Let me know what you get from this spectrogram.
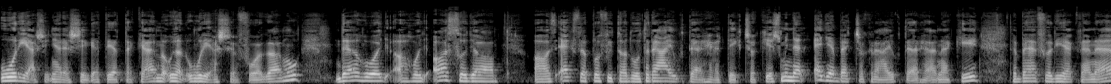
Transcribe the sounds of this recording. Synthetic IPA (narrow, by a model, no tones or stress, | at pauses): oːɾija̰ːʃiɲɛɾɛʃeːɡɛt̪eːrt̪ɛkɛlmɛojɒnʔoːɾijaːʃiɒfo̞rɡɒlmukd̪ɛɦo̞ɟɒ̰ɦo̞ɟɒsho̞ɟɒzɛkst̪rɒpro̞fit̪ɒd̪oːt̪raːjukt̪ɛrɦɛlt̪eːkt͡ʃɒkːieːʃmind̪ɛnɛɟɛbɛt̪̚t͡ʃɒkraːjukt̪ɛ̰rɦɛ̰lnɛkːiɛbɛlfølijɛkrɛnɛ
